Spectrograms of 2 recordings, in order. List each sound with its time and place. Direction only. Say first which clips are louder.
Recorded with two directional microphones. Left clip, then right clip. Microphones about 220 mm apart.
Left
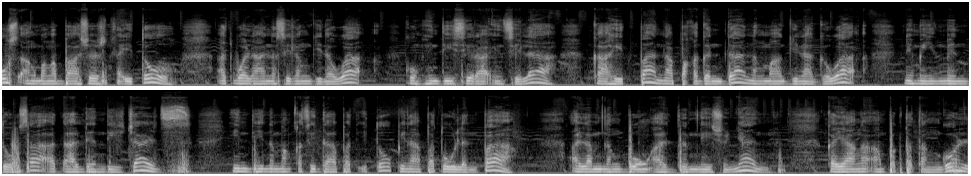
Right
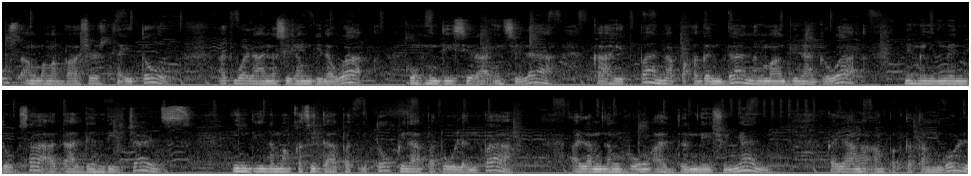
0.2 s speech: left 12 dB; 40° left (ahead or behind)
